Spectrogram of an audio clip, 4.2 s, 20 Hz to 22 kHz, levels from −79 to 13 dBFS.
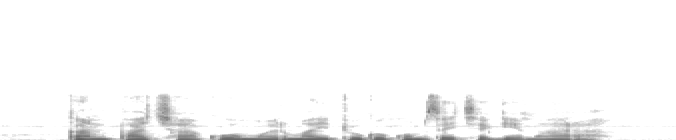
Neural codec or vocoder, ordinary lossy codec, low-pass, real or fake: none; none; 7.2 kHz; real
